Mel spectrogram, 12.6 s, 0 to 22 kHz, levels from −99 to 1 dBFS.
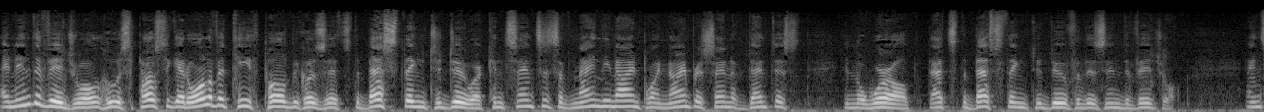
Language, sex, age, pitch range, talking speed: English, male, 60-79, 160-205 Hz, 180 wpm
